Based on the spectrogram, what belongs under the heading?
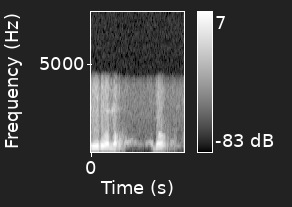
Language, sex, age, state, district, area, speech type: Malayalam, male, 60+, Kerala, Kottayam, urban, conversation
